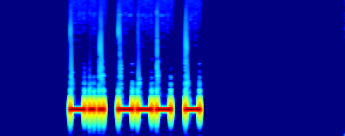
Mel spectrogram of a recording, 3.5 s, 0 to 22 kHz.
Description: Morse code, heard as a keyed tone, about 25 wpm, 700 Hz. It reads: DOT
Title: Three Letter Words - 25wpm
